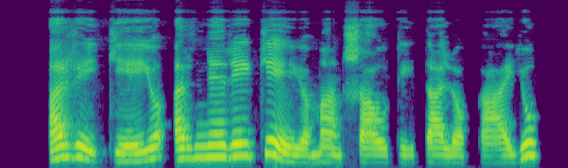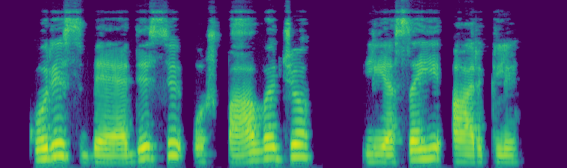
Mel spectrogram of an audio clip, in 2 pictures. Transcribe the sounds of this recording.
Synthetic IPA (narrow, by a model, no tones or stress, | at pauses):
ɐɾːʲɛɪkʲeːjoːɐɾnʲɛɾʲɛɪkʲeːjoːmɐnʃɐʊt̪ʲɪit̪ɑːlʲoːkɑːjuː | kʊɾʲɪsʋʲæːd̪ʲesʲɪʊʃpɑːʋɐd͡ʒʲoː | lʲiɛsɐiːɐɾʲklʲi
